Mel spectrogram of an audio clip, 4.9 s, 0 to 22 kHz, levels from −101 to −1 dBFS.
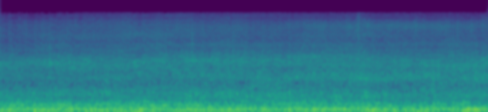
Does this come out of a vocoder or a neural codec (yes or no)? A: yes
